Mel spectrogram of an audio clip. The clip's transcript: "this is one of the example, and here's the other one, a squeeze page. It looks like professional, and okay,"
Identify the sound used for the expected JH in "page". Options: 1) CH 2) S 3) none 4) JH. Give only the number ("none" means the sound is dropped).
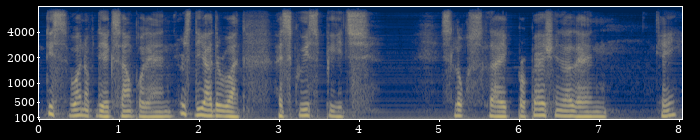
1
